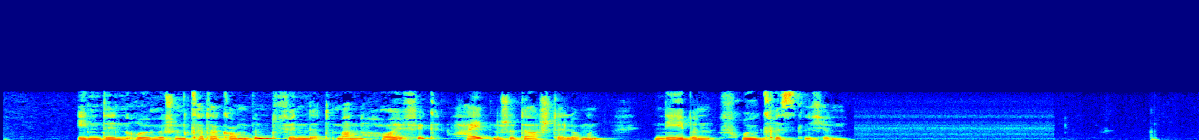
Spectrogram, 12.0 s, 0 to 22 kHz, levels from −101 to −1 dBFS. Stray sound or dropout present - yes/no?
no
